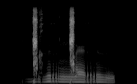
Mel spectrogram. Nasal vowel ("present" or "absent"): absent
